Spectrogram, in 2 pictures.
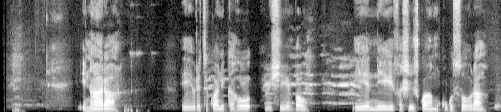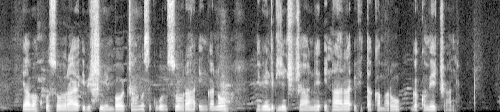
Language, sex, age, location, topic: Kinyarwanda, male, 18-24, Musanze, agriculture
